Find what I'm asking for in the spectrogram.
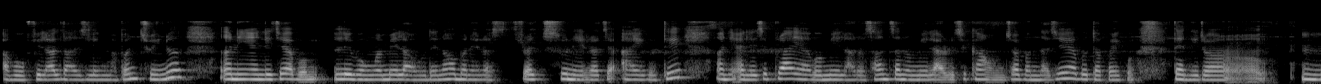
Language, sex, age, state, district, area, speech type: Nepali, female, 18-30, West Bengal, Darjeeling, rural, spontaneous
